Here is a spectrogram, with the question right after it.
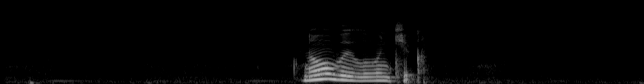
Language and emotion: Russian, sad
